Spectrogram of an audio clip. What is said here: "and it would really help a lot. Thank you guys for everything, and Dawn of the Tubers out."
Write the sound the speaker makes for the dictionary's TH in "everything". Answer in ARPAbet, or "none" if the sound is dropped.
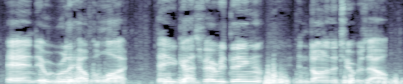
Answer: TH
